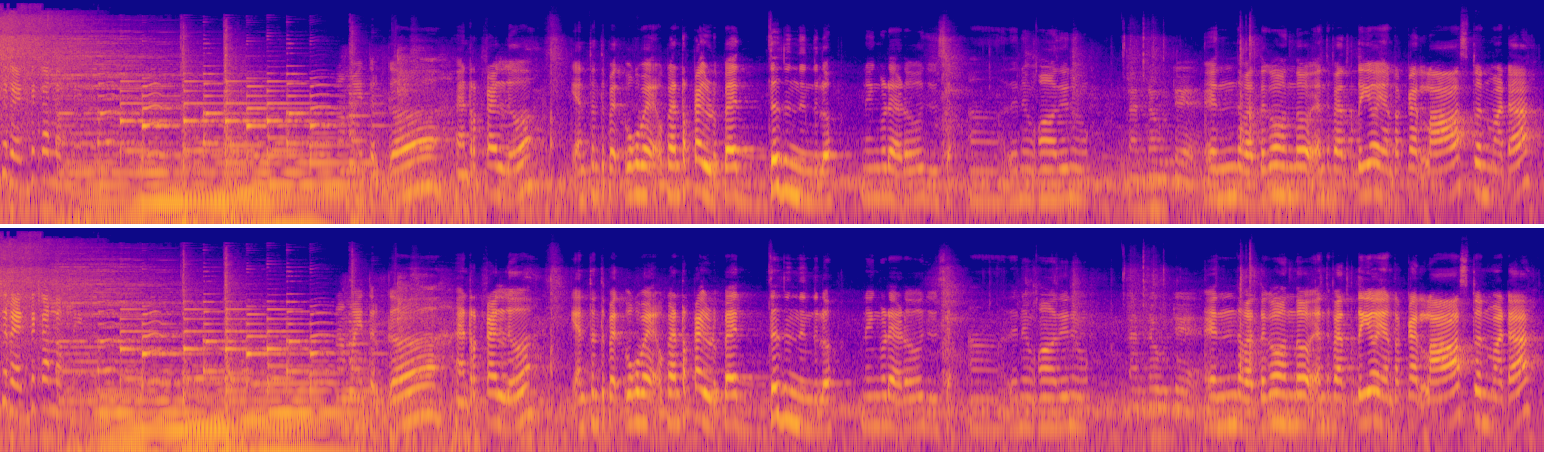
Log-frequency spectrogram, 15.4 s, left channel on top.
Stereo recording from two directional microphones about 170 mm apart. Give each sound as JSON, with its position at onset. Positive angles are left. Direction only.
{"t": 0.1, "sound": "music", "side_deg": 0}
{"t": 5.7, "sound": "a woman's voice", "side_deg": 5}
{"t": 6.2, "sound": "a woman's voice", "side_deg": 20}
{"t": 10.4, "sound": "speech", "side_deg": 15}
{"t": 12.0, "sound": "speech", "side_deg": 15}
